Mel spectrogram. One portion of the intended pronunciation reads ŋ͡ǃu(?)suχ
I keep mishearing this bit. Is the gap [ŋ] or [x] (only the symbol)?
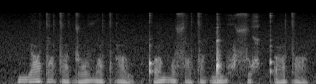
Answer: x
